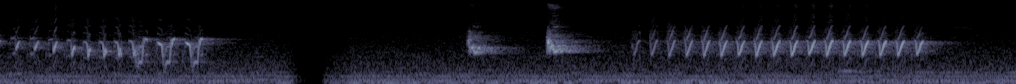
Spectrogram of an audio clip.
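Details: Short song roll of an olive-backed tailorbird (truco), used to draw replies from other birds: a quick series of ringing chips, a pause, two sharp calls, then a longer even trill of repeated notes, with a faint background hum.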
